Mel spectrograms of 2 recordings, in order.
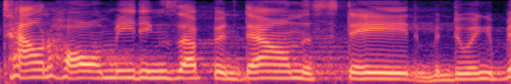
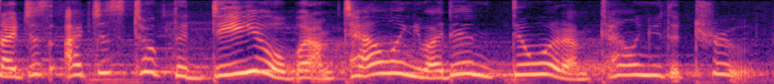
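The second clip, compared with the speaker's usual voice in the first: higher, pleading voice of a desperate client; mild pleading client; 6 semitones higher than usual. Retold or imitated. Client pleading innocence to his lawyer, voice raised. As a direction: beg the lawyer to believe you.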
